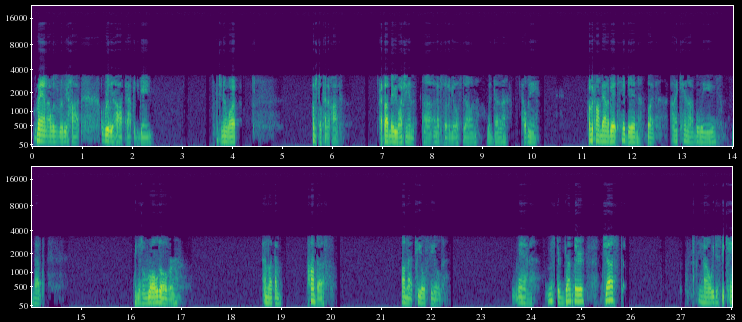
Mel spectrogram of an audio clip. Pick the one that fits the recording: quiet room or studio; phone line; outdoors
phone line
